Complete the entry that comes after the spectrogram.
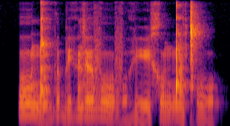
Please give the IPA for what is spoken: oː˥ ŋ͡ǃ õ˩ b w ə˥ b e˥˩ ɦ ə̃˥ z əː˥ v oː˥˩ v o˩ ɦ eː˩ x o˥ ŋ͡ǃ ã˩ ǀʰ oː˩

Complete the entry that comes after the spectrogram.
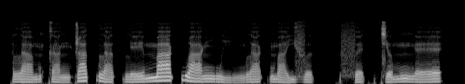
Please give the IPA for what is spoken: l a˨˩˦ m k a˨˩˨ ŋ ʈ a˦˥ t̚ l a˨˩ t̚ l e˧˥ m a˦˥ k̚ w a˧ ŋ w i˨˩˨ ŋ l a˦˥ k̚ m a˧˥ j v ə˦˥ k̚ | f ɛ˨˩ k̚ c ə˧˥ m ŋ ɛ˧˥

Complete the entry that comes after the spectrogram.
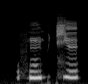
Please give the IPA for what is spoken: f õ k t͡ɕ e

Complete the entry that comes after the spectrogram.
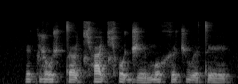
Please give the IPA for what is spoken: e k ʐ o ʃ t ɐ t͡ɕʰ a t͡ɕʰ o d͡ʒ e m o x ɘ t͡ʃ β ɘ t e

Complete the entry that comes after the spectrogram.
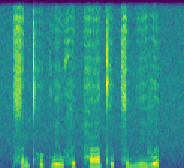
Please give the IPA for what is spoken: s a̰˧˨ ŋ t̪ʰ o˧ k w e˧ w f ɛ˨˩ p̚ h aː˨˦ t̪ʰ ə˦˥ t̚ s ə˧˩ m l e˨˩ v ə˦˥ t̚

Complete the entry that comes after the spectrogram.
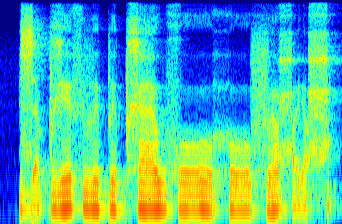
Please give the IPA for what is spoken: z æ̰ p ɣ e θ β e p e p x æ w x oː h oː f œ ħ ḛ ħ

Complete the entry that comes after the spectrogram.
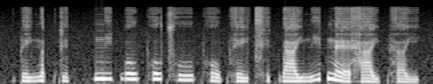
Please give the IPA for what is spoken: p e˨˧ j n̪ ɐ˧ t̚ k ɪ˨˥ k̚ | m iː˥ k̚ l o˥ w pʰ o˥ w t͡sʰ uː˧ pʰ o˨˩ w pʰ e˨˩ j t͡sʰ ɪ˨ k̚ l aː˨ j m iː˥ t̚ m ɛː˨˩ h aː˨˩ j pʰ ɐ˨˩ j

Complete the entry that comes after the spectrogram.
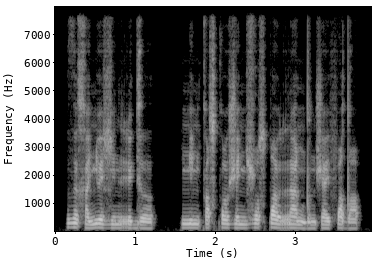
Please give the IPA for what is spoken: ð ə x a ɲ ʏ e̯ ɮ i n r ʏ ɡʲ ɤ | ɲ ə ɲ k ɤ sˤ k u o̯ ʒ æ ɲ ɮ u sˤ p i o̯ r a ɲ dˤ ʏ n ʃ æ e̯ f ə dˤ ʏ

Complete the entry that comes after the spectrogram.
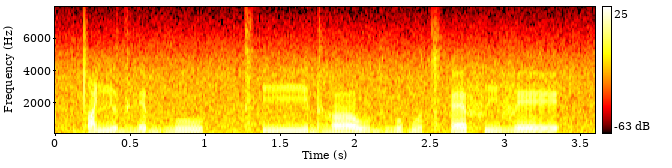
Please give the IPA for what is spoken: tˤ a ɲ ɯ dʱ e bʱ u | t͡sʼ iː dʱ ʌː w dʱ u ɓ u t͡sʼ ɛ f i v e

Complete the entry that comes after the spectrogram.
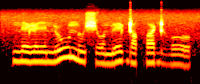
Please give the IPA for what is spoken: n e˨ ɭ eː˨ n ɭ uː˦ n ɯ˨ ʃ ɤː˨ n ɭ i˦ ɭ ɖ ɤ˨ qʷ ɛ˨˦ ɖʱ ɤː˨

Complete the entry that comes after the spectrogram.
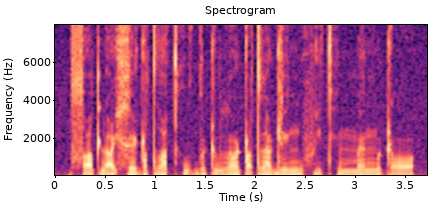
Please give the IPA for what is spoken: sˤ ɑ̰ tˤ ɳ ḭ x ɘ ɖ ɔ tˤ ðˤ i t̪ʰ ṵ ɡʷ ɘ ʈ ṵ l ɔ ʈ ṵ tˤ l ɜ ɖ e ŋ u f i t̪ʰ ɪ mː ɜ ŋ o ʈ ɔ̰

